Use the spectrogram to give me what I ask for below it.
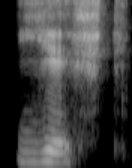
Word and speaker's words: ești: These are another exception of a word that begins with e, but it's pronounced with ye, ești, este.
